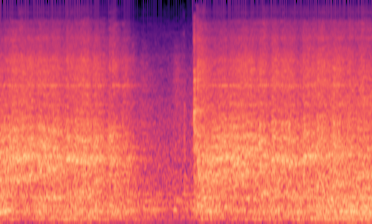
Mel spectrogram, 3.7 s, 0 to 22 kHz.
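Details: Chopped 1950 Ford Shoebox, started via dash button with an electric fuel pump hooked up: brief crank, then the engine catches at once and settles into a steady, even run with no misses or knocks. Normal engine start.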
